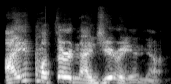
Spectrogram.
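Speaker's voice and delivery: loud, high, joking declaration; playful insistence. Real, not acted. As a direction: proclaim it brightly in your own accent. Joking aside between accent takes.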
